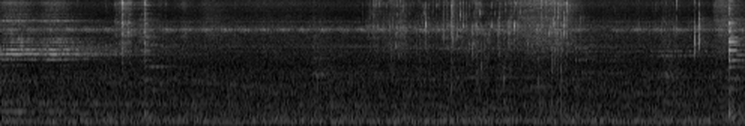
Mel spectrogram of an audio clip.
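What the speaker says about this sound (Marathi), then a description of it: "यामध्ये थोडंसं पाणी घालायचं आहे।" Water poured into gram flour batter in a home kitchen, a steady broad wash of pouring and splashing that runs unbroken at an even level, close and alone with no talk.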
